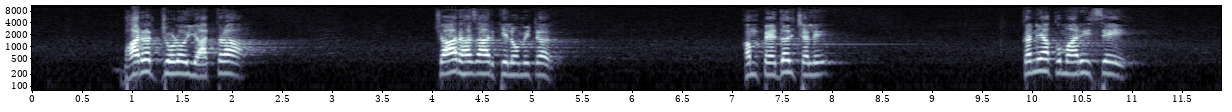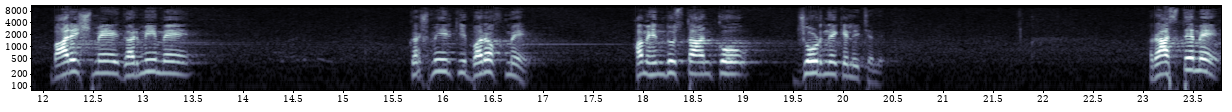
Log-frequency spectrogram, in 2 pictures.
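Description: A middle-aged man speaks through a microphone and loudspeakers in short, emphatic phrases with long pauses.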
